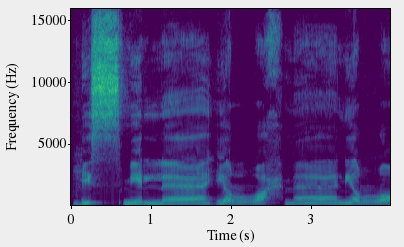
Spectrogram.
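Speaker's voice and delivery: slow, melodic recitation voice. Shown as a demonstration. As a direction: recite with tajweed, drawn out. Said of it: "কখনো রা হবে না". (তেলাওয়াতের সুরে)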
